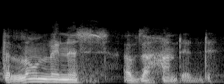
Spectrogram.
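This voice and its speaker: A man hosting and narrating a radio mystery in a grave, deliberate, theatrical style. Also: sits low, big pitch swings, noisy background. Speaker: host and narrator. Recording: dull 1975 radio broadcast, music behind. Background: music.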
